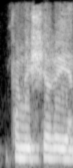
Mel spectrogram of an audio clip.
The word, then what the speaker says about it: Pondicherry: to Pondicherry. And I'll just say in parentheses that I use kind of the French pronunciation of the town because this is what my sources use. Today it's called Puducherry. But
